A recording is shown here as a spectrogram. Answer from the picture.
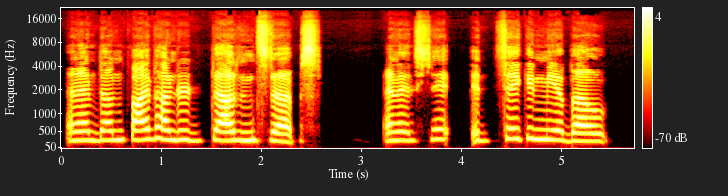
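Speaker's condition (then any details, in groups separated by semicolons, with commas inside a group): Cerebral palsy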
